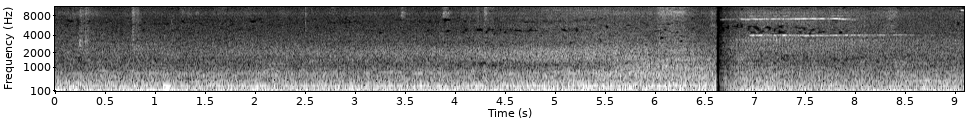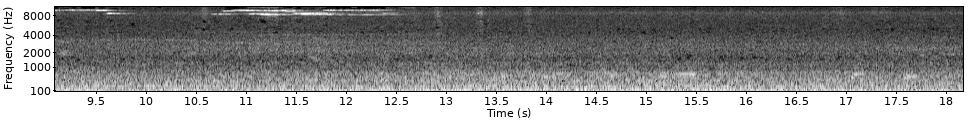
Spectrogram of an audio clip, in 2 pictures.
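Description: Busy city street traffic: a steady rumble of passing road vehicles. A thin, high-pitched squeal comes and goes from about seven to twelve seconds in, loudest near eleven seconds. The sound drops out sharply for an instant at about six and a half seconds.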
